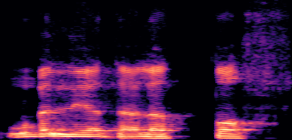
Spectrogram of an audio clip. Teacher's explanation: lam yang kedua wal yatalattaf karena dia berdekatan dengan huruf tafkhim, maka jangan sampai lamnya di tafkhim juga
